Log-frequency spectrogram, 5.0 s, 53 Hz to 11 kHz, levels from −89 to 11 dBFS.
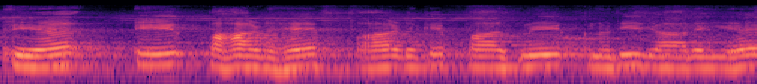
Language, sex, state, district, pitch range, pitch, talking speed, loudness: Hindi, male, Uttar Pradesh, Saharanpur, 155-175 Hz, 165 Hz, 155 wpm, -19 LUFS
